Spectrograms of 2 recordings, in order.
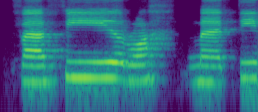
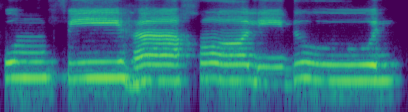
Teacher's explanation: pertama fa pendek, yang kedua fi panjang.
